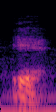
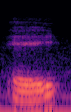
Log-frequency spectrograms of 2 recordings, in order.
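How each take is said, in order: First: The vowel is a short 'eh' sound. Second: The vowel is a long 'ay' sound. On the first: This is the modern Israeli way of saying the vowel. The speaker calls it right. "it's eh" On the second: This is the older American way of saying the vowel. The speaker calls it wrong. "So it's not a"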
